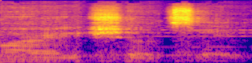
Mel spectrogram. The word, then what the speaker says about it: Maréchaussée: Yeah, the Maréchaussée is how they pronounce it.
